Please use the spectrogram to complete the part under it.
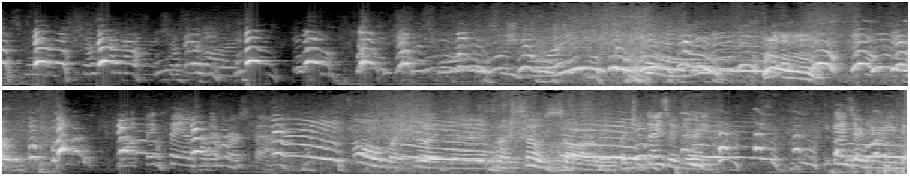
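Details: A litter of six-week-old Great Dane puppies hating their first bath: rapid yelping whimpers, then long wavering high cries and overlapping squeals from several pups, with a woman murmuring over them.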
